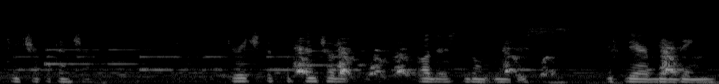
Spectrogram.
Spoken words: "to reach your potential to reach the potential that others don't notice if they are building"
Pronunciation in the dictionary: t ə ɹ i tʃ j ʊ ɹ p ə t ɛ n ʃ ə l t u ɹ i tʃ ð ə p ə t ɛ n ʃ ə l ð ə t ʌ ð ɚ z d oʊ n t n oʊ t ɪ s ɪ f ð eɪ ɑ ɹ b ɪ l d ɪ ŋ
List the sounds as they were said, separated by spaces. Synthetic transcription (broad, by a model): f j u tʃ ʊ ɹ p ə t ɛ n ʃ ə l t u ɹ i tʃ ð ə p ə t ɛ n ʃ ə l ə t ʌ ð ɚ s d oʊ n t n oʊ t ɪ s ɪ f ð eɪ ɑ ɹ b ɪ l d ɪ ŋ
